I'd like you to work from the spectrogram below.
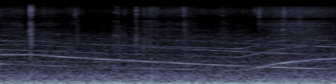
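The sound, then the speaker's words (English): Emergency vehicle sirens wail without pause from inside a car caught in traffic amid smoke and debris, their gliding tones sweeping up and down over a steady, loud roar of road noise. “sirens everywhere”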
